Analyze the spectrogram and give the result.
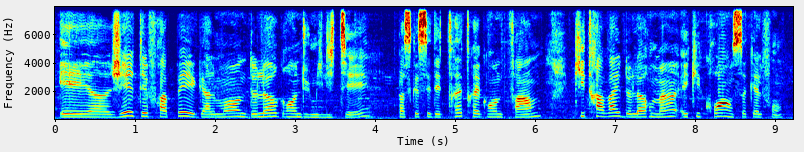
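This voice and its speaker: A woman from Cameroon answering interview questions as an insurance agent, explaining things in a measured way. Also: mid-range voice, steady tone, over music.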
